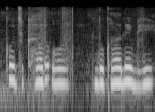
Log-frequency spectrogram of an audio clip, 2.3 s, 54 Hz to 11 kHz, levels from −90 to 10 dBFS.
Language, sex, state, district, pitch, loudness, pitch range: Hindi, female, Madhya Pradesh, Bhopal, 215 Hz, -14 LUFS, 210-225 Hz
